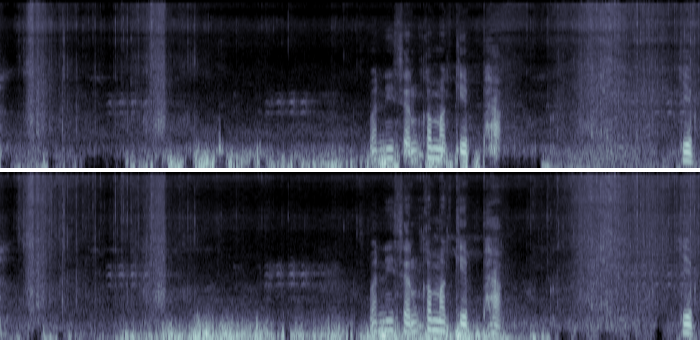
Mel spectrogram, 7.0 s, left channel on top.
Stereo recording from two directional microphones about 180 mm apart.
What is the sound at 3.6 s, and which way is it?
Speech, centre (ahead or behind).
